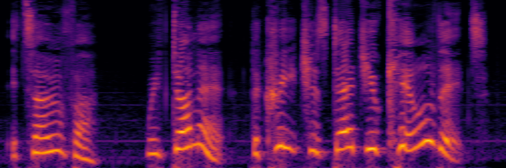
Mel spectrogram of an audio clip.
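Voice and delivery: loud, high, pleading relief; boy urging his dazed best mate; urgent relief. A narrator's reading. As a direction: shake him awake with the news. Urging dying friend, relieved.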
